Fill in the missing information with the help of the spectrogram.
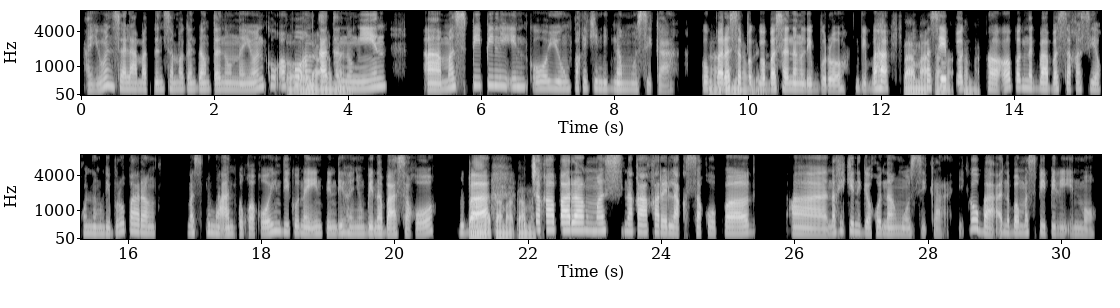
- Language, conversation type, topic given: Filipino, unstructured, Alin ang mas nakapagpaparelaks para sa iyo: pagbabasa o pakikinig ng musika?
- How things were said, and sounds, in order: none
